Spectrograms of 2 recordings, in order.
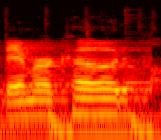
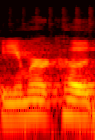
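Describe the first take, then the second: First: The first vowel is short, like 'bim'. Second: The first vowel is long, like 'beam'.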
